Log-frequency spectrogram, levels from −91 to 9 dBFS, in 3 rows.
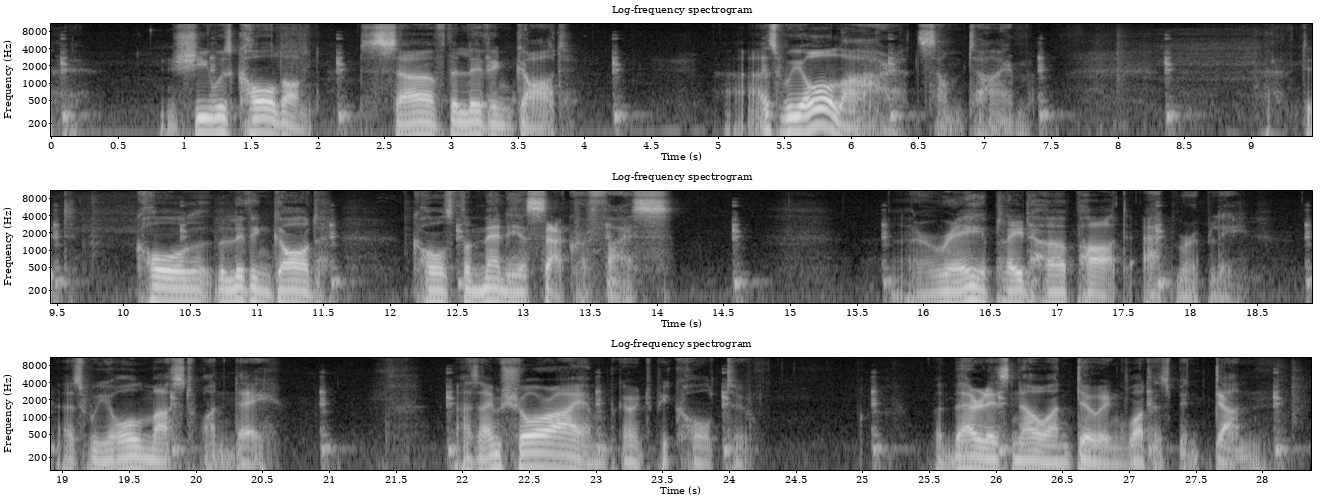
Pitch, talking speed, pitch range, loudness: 95 Hz, 125 wpm, 85-105 Hz, -16 LUFS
